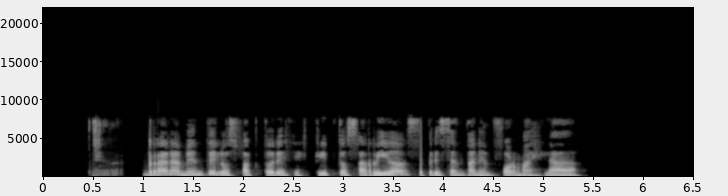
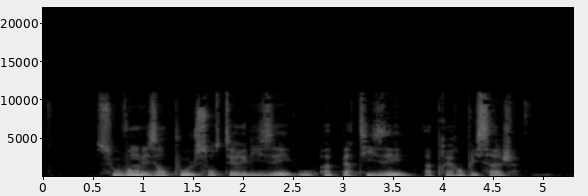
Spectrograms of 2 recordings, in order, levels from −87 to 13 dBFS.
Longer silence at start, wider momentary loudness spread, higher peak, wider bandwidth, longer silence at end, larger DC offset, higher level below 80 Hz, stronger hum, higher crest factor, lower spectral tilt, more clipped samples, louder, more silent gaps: about the same, 0.5 s vs 0.55 s; about the same, 10 LU vs 12 LU; first, 0 dBFS vs -18 dBFS; second, 8 kHz vs 11.5 kHz; first, 1.15 s vs 0.6 s; neither; about the same, -58 dBFS vs -62 dBFS; neither; about the same, 16 dB vs 18 dB; about the same, -6 dB/octave vs -6 dB/octave; neither; first, -16 LUFS vs -35 LUFS; first, 0.88-0.99 s, 2.68-2.72 s vs none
